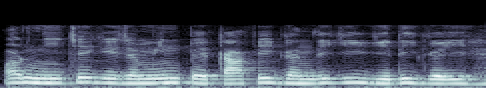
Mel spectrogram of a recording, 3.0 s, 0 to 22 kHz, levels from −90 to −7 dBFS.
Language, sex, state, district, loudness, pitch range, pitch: Hindi, male, Jharkhand, Ranchi, -17 LUFS, 145-170 Hz, 160 Hz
